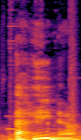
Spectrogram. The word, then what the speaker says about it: tahina: So the word tahina, which is how they pronounce it now these days, tahiniya in Arabic, comes from the word yathan.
